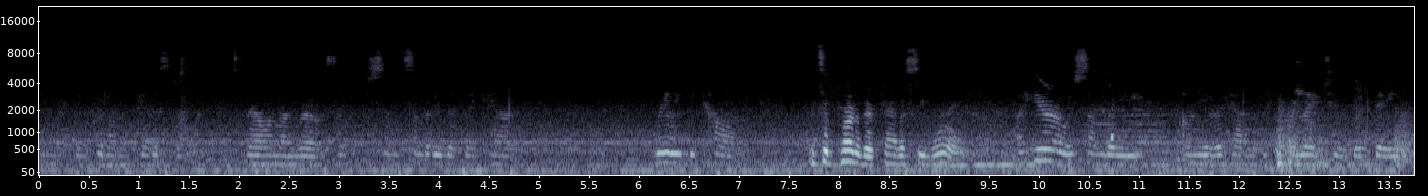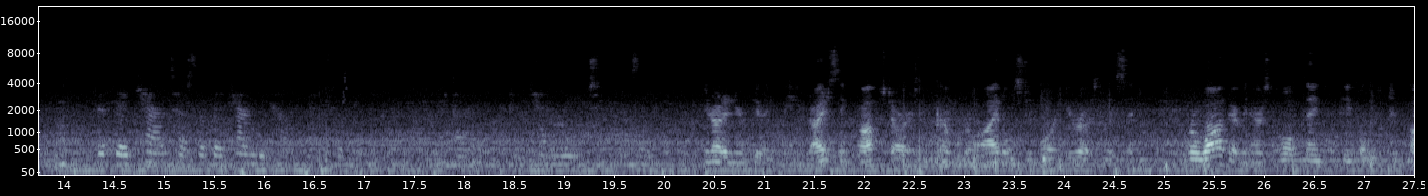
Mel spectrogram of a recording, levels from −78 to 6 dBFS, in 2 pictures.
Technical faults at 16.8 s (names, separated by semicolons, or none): corrupt frame decoded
